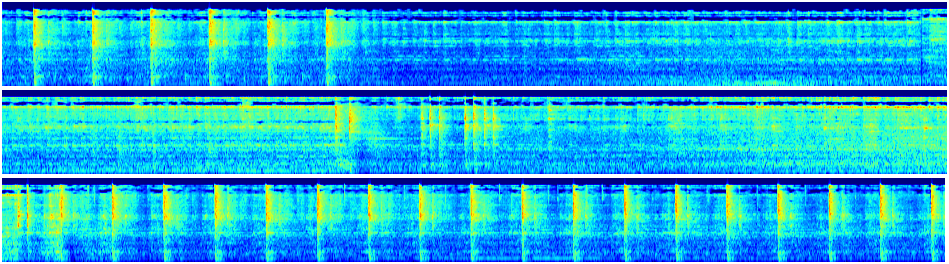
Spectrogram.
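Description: A punch press thumps rapidly and rhythmically, stamping holes in sheet metal.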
